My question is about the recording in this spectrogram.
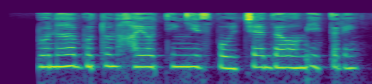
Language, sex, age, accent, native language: Uzbek, female, 18-24, Navoiy, Uzbek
